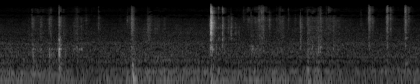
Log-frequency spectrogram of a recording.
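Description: A car's engine idling, heard from inside the cabin, with scattered small clicks and taps of things being handled; the sharpest click comes a little over two and a half seconds in.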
